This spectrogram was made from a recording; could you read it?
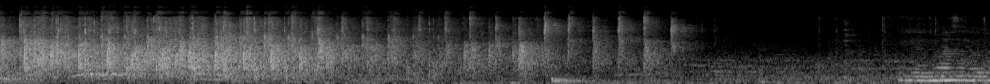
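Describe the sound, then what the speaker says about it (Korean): Audience applause greets an author at a book talk, a roomful of hands clapping briskly and loudly for several seconds, then thinning into a few scattered claps before fading to quiet room noise and a voice starting to speak. "박수를 먼저 해주시면 감사하겠습니다."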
